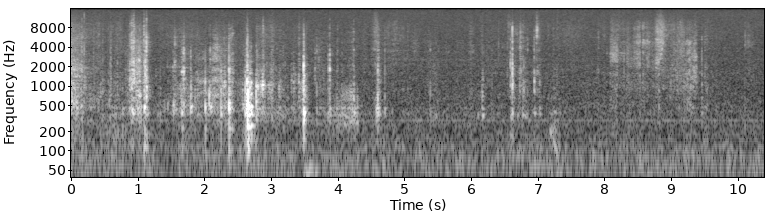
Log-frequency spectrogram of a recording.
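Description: Cardboard box and paper inserts being handled: scattered clicks, taps and scrapes of the cardboard, busiest in the first half, then a soft rustle of paper sliding near the end.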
